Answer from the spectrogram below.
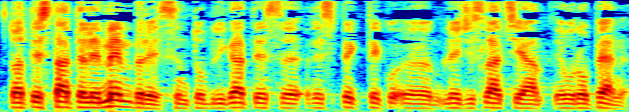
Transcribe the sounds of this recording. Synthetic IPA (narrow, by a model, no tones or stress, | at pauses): t̪oat̪e̞st̪at̪e̞le̞me̞mbɾe̞sunt̪o̞bliɡat̪e̞səre̞spe̞k̚t̪e̞le̞d͡ʒislat̪siae̞uɾo̞peanə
